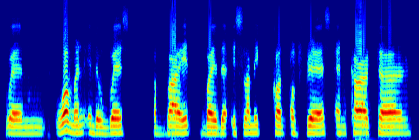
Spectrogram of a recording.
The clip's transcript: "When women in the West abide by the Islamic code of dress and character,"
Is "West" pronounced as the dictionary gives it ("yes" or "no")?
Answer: yes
